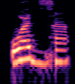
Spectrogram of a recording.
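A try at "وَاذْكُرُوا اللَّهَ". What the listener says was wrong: Eh, enggak boleh waj. Satu huruf dulu. Waz.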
